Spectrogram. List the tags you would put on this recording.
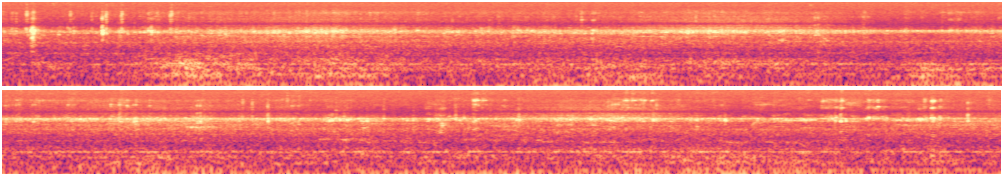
Soundscapes > Nature
data-to-sound
Dendrophone
modified-soundscape
natural-soundscape
nature
phenological-recording
sound-installation
weather-data

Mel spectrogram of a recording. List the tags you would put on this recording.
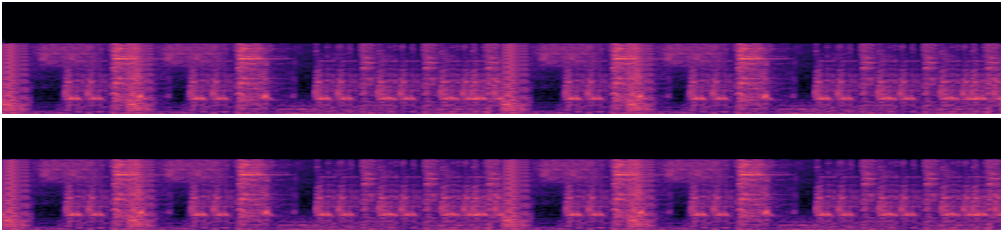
Instrument samples > Percussion
Alien
Ambient
Dark
Drum
Industrial
Loop
Loopable
Soundtrack
Underground

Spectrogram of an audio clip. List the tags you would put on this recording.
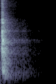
Sound effects > Human sounds and actions
button
interface
off
switch
toggle

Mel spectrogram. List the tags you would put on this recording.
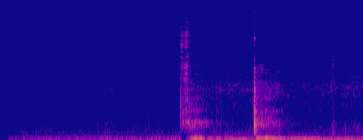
Sound effects > Objects / House appliances
chess
fabric
object
slide
swish
wooden

